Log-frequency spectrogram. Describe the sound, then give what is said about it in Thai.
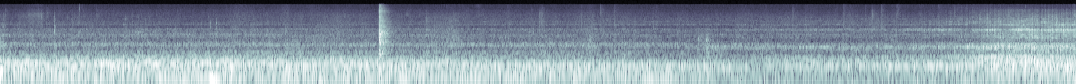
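Water boils hard in a kettle, heated for making mint tea, a steady, dense bubbling roar that runs without a break, fairly loud, swelling slightly toward the end. No one speaks. “เดี๋ยวสักครู่นะคะขอไปหยิบน้ำร้อนก่อน จากที่ทุกคนน่าจะได้ยินเสียงตอนนี้คือน้ำร้อนกำลังแบบปุดปุดปุดปุดปุดปุดอย่างจริงจัง”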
